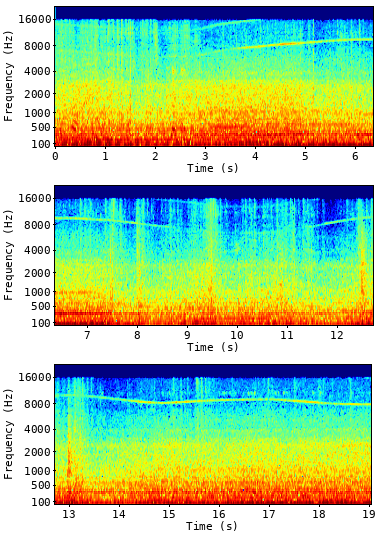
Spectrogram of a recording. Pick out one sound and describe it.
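A bus interior rattles and clatters as it rolls along.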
